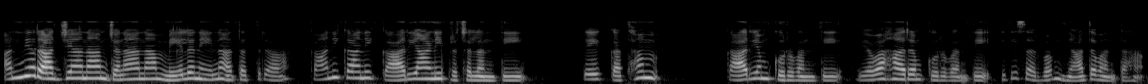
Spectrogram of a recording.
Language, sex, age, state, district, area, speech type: Sanskrit, female, 30-45, Karnataka, Bangalore Urban, urban, spontaneous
